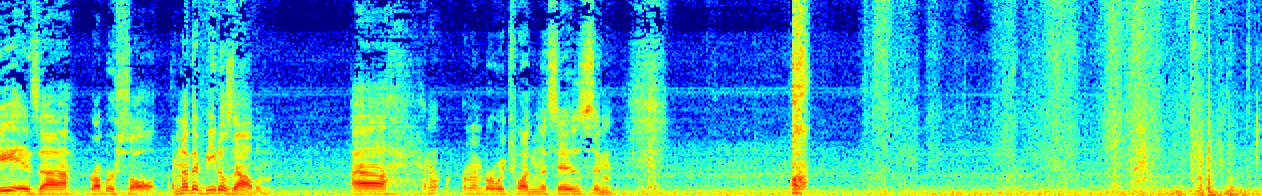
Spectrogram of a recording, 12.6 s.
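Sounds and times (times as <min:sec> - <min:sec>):
speech: 0:00.0 - 0:02.8, 0:03.5 - 0:06.7
person coughing to clear phlegm from the throat: 0:07.9 - 0:08.2
faint rustling: 0:08.6 - 0:12.6.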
